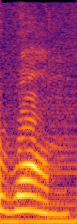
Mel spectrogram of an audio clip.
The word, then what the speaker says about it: one: Ou também, quando a gente tem uma palavra que começa com a letra O, mas ela tem um som de W, que faz aquele som da palavra one.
